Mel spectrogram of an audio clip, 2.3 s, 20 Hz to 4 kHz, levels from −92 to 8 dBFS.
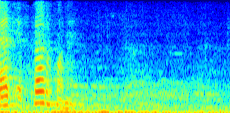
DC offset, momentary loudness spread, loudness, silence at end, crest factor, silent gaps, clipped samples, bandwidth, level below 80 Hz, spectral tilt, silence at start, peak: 4%; 18 LU; -22 LUFS; 0 s; 18 dB; none; under 0.1%; 4 kHz; -28 dBFS; -11.5 dB/octave; 0 s; -4 dBFS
